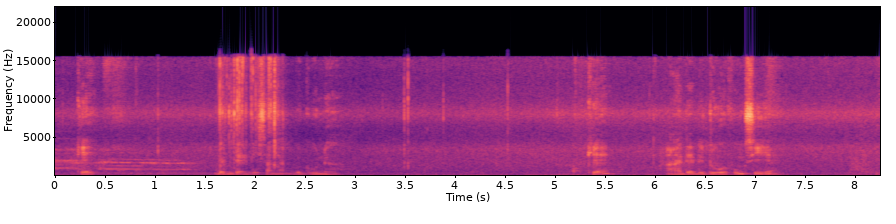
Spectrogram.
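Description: Small plastic parts rub and click together in the hands.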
